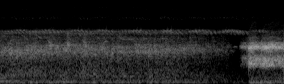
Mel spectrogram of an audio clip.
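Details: Male European tree frogs at ponds in northern Isère, France, in mid-April, calling at night in a deafening dense chorus of rapid, harsh, high croaks, competing in sound jousts to be chosen by females.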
